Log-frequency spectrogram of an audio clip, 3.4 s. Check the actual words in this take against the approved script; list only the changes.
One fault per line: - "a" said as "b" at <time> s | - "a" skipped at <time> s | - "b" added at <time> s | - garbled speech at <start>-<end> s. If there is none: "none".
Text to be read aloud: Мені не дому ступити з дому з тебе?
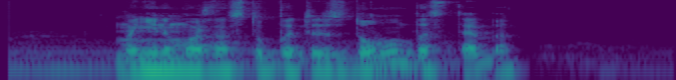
- "дому" said as "можна" at 0.8 s
- "з" said as "без" at 2.0 s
